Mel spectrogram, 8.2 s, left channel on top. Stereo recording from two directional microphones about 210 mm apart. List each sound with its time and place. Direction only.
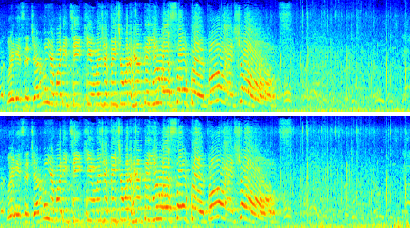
0.1 s a woman's voice: 25° right (ahead or behind)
